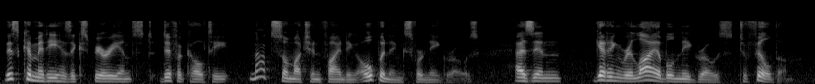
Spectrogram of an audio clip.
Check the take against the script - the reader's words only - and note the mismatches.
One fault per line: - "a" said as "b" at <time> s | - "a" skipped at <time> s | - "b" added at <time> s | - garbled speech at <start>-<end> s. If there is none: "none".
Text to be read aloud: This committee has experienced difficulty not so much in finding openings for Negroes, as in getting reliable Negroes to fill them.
none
